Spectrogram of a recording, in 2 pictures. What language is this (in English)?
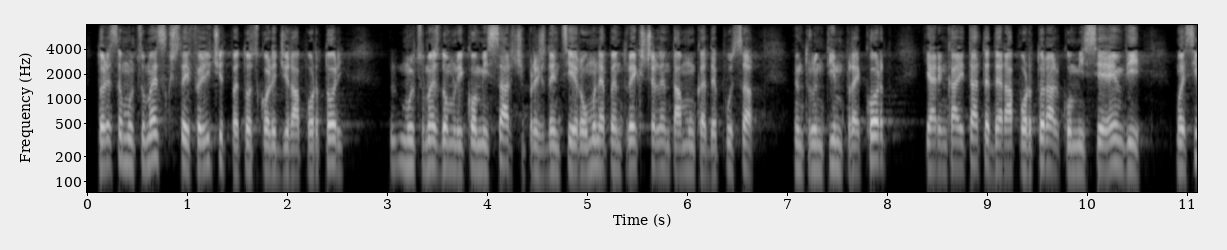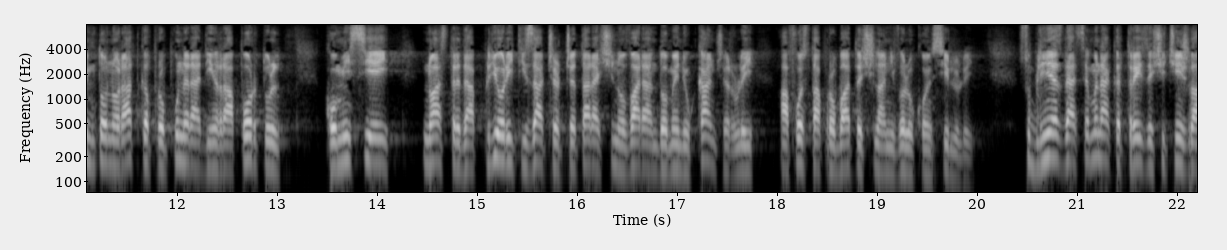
Romanian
